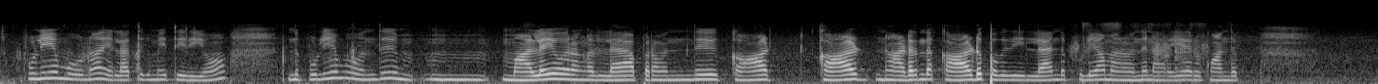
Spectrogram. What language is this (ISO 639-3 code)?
tam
